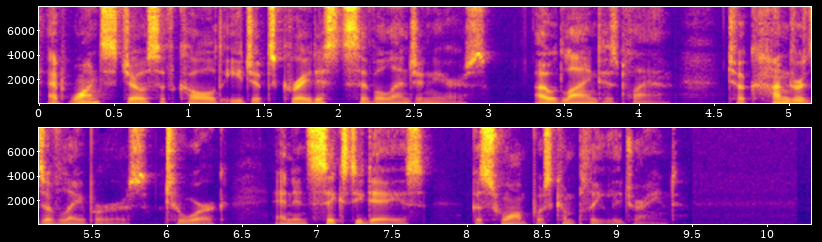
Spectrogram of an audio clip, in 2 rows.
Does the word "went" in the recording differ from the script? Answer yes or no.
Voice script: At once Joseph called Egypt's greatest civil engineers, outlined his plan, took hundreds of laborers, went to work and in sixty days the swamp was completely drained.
yes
